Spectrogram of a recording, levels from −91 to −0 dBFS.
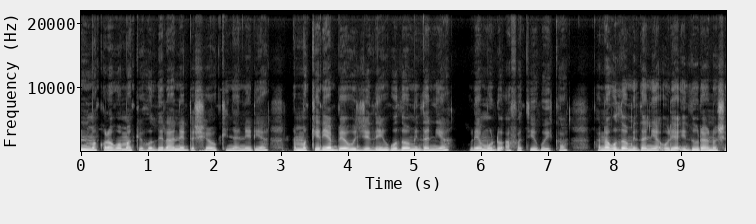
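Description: No technical faults can be heard in the recording.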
